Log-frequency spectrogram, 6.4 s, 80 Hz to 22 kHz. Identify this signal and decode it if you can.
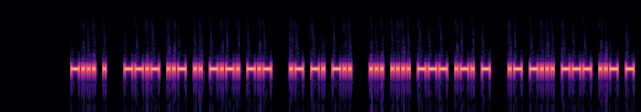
Morse code, heard as a keyed tone, about 46 wpm, 700 Hz. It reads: BE QUICK AND SHORT ABOUT
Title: Sentences from Top 1000 Words - Review Part 2 - 45wpm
